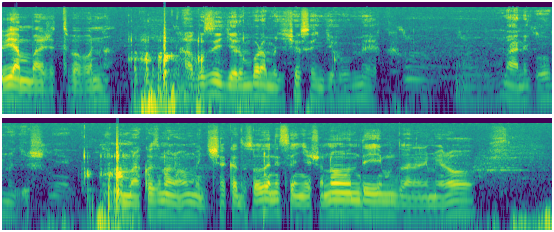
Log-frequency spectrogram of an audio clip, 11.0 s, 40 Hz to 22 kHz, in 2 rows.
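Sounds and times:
man speaking softly: 1.8 - 10.3.

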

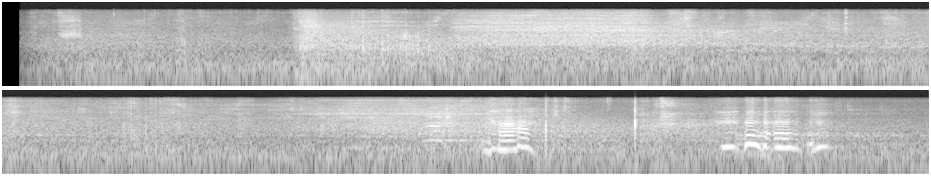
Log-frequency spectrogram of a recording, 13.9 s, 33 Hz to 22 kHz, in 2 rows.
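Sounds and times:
skate blades scraping on ice: 2.2 - 12.2.

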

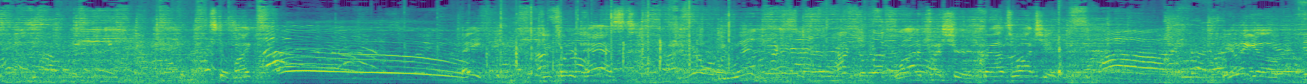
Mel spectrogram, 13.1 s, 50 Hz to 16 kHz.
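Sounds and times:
spectators chattering and shouting: 0.0 - 13.0
crowd ohhh exclamation: 2.6 - 4.6.

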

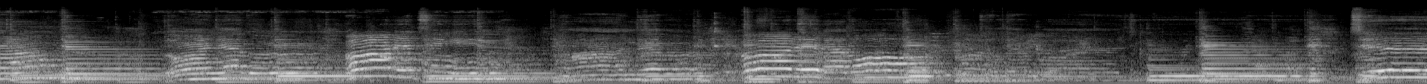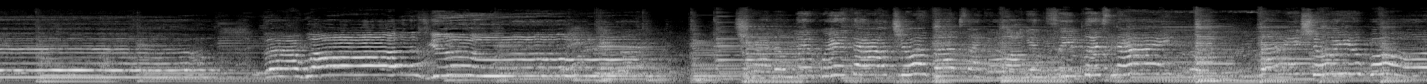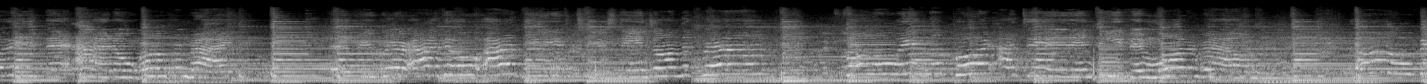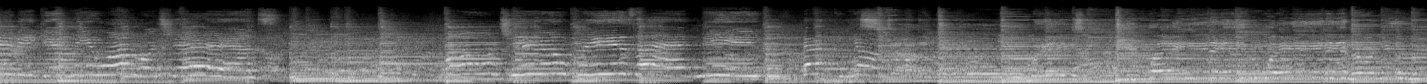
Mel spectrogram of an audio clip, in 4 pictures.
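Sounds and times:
girl singing: 0.0 - 57.0
strummed acoustic guitar: 0.0 - 57.0.

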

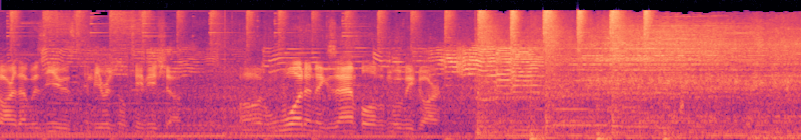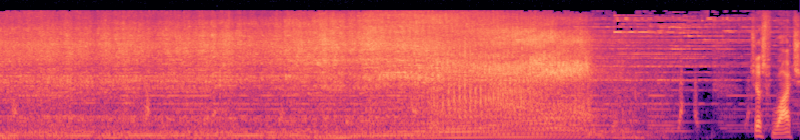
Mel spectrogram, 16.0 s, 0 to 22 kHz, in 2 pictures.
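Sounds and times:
music: 0.0 - 8.3, 13.4 - 16.0
tyre and exhaust rush: 0.5 - 14.8.

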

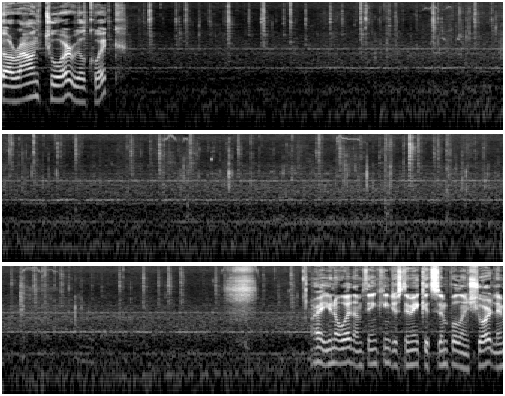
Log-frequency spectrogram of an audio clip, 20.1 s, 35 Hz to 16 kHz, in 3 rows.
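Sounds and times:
motorcycle engine idling: 0.0 - 20.0.

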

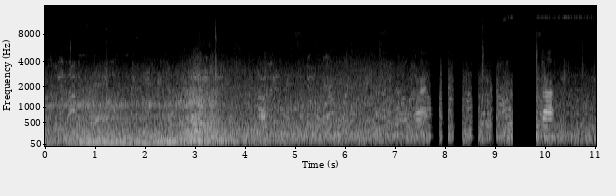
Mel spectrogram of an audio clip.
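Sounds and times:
faint voices of passers-by: 0.0 - 7.8
traffic rumble: 0.0 - 7.8.

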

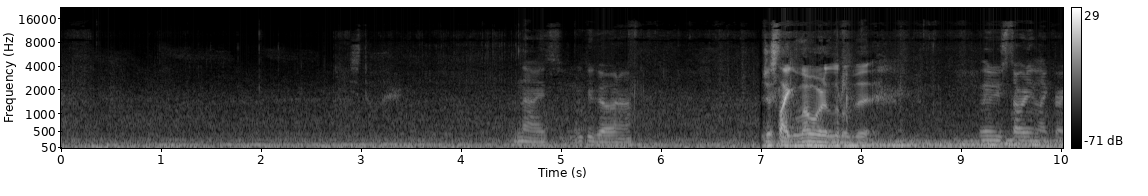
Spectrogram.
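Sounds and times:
low urban rumble: 0.0 - 10.0.

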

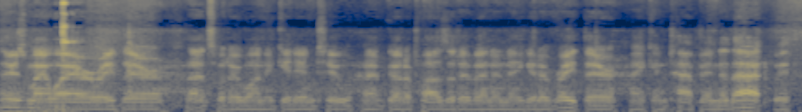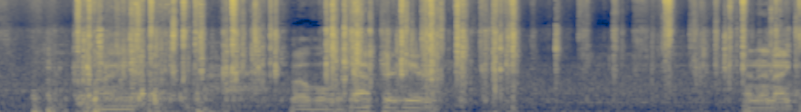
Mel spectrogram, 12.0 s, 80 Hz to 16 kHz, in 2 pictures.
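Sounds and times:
plastic parts clicking and rattling: 6.6 - 12.0.

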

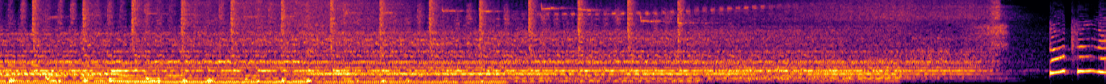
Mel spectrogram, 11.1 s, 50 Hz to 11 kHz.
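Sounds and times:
bass: 0.0 - 9.6
held synth chord: 0.0 - 10.4
faint rising sweep: 0.0 - 10.5
sharp percussion hits: 0.0 - 10.5.

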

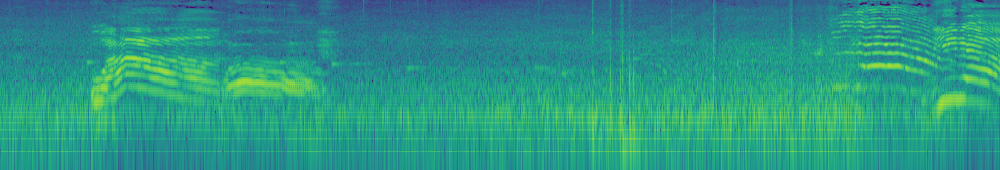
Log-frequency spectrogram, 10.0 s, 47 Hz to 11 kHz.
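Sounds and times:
car running heard from cabin: 0.0 - 10.0.

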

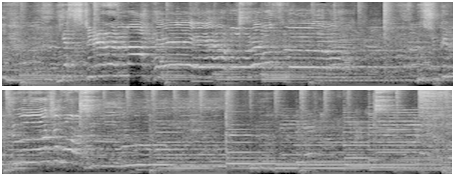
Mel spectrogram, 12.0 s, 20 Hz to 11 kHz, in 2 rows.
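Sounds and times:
live band playing: 0.0 - 12.0
woman singing: 0.0 - 12.0.

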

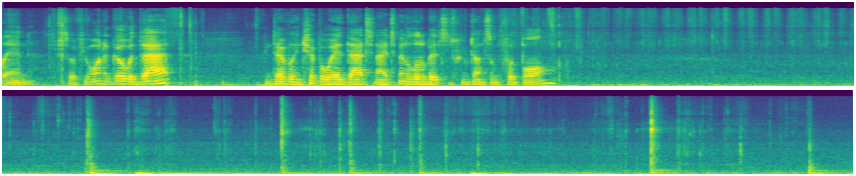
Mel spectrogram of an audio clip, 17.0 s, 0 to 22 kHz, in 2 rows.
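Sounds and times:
cards clicking and snapping: 8.8 - 13.7, 14.4 - 16.7.

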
